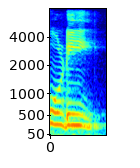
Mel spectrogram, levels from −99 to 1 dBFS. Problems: none marked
